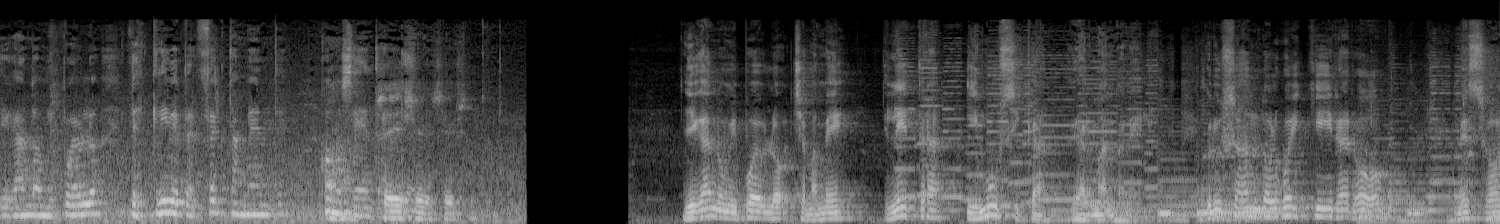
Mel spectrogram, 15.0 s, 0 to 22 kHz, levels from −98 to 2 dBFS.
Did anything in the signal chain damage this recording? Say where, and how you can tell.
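No, nothing in the signal chain audibly damaged this audio, and every stage passes the signal along intact.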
